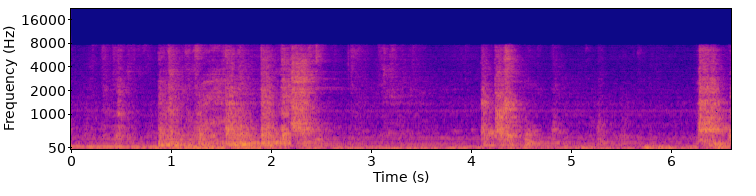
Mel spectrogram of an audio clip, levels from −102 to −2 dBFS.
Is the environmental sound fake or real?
fake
